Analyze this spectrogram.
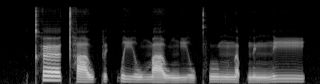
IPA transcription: kʰ œː˥ t̪ʰ aː˨ w p ɪ˨˥ k̚ w iː˨ w m aː˨ w ŋ iː˨ w kʰ uː˧ ŋ n̪ ɐ˧ p̚ n̪ ɪ˧ ŋ n̪ iː˥

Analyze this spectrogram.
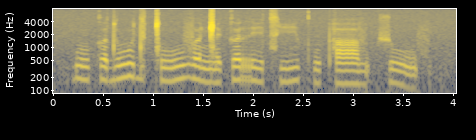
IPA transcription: ɓ uː k ɤ d uː d ə ǀ uː v əː ŋ͡ǁ e k ə r iː t͡sʰ iː kʷʰ e pʰ aː v ṵ k ʃ uː f

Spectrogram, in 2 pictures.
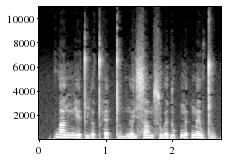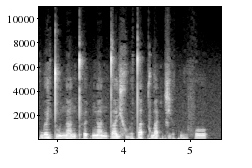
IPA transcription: k w a˧ n ɲ e˧˩ t̪ i˧˩ ə̯ t̪ʰ ɛ˨˩ t̚ t̪ ə̤˨˩ m n ə˨˦ j s a˧ m s u˨˦ ə̯ ɗ u˦˥ k̚ ŋ ə˦˥ t̚ m ɛ˧ w t̪ ə̤˨˩ w k w ə˧ j t̪ u˧˩ n a˧ n t̪ʰ ə˨˩ t̚ ŋ a˧˩ n t̪ a˧ j x ṳ˨˩ ə̯ t̪ a˦˥ t̚ k w a˦˥ k̚ t͡ɕ i̤˨˩ ə̯ k w ɨ̤˨˩ f o˧

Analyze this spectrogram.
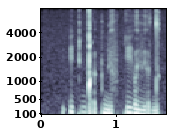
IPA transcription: ʔ i˦ k ǃʼ ə˦˨ k bʲ ʊ˨ f k i˦˨ ʊ̯ vʲ ʊ˨ d

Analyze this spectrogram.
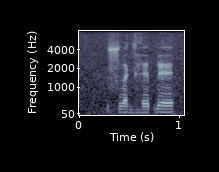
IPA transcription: sʷ a ɡʱ ɘ ɓ ɘ

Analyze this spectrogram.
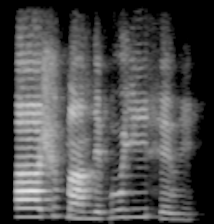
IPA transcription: aː˦ ʃ ʊ˦ ɡ͡b ã˨ n e˨ ɓ uː˦ j iː˦ h e˨ β i˨

